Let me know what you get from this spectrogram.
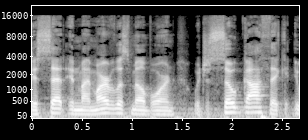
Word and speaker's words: Melbourne: It's pronounced Melbourne, by the way. Get a mention. I think we pronounce it all kinds of stupid ways. – Okay. – But yeah, Melbourne's the way that you're supposed to say it.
